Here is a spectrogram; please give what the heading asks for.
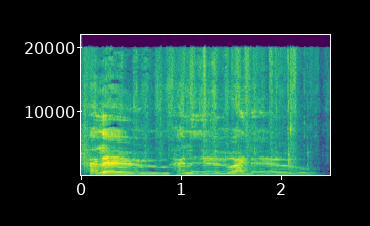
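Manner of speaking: badly faked British greeting; British accent. Greeting viewers from Britain in mock British accent. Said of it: "that's not even an accent".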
